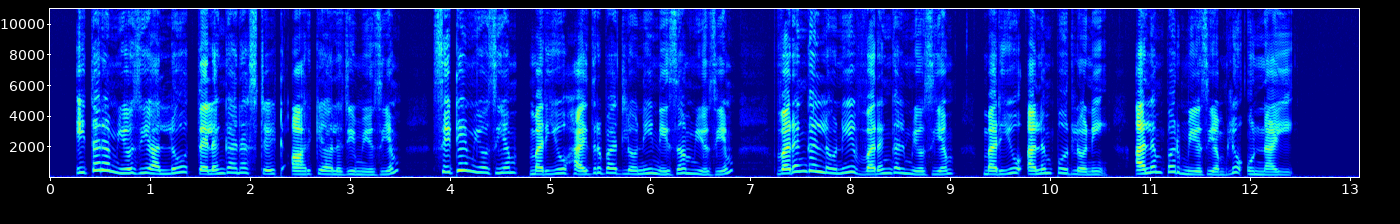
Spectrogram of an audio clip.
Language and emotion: Telugu, neutral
